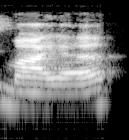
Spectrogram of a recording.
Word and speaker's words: Maye: It is Maya.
